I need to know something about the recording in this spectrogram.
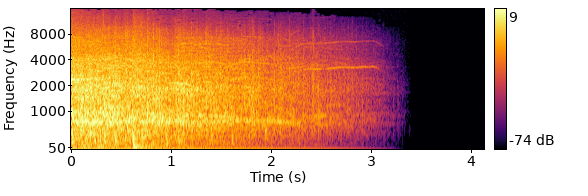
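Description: Fireworks burst and crackle, then fade away.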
